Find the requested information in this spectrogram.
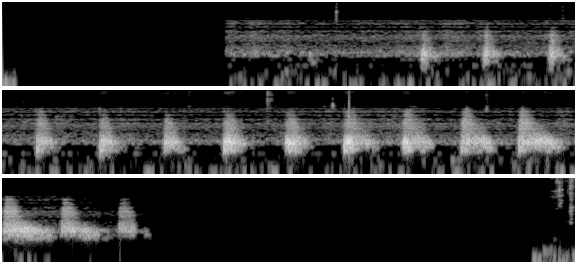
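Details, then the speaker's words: Practice clip of Korotkoff sounds during a manual blood pressure with cuff and gauge: the pulse thumps are heard as the cuff deflates. "watch the pressure gauge and listen to the pulse in the following Clips note the systolic and diastolic pressure for each measurement"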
